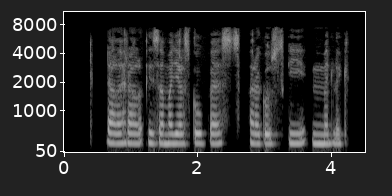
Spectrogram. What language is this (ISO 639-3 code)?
ces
